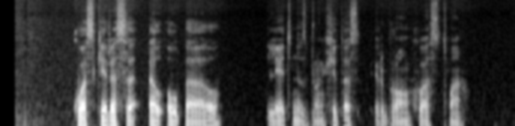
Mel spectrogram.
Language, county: Lithuanian, Utena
